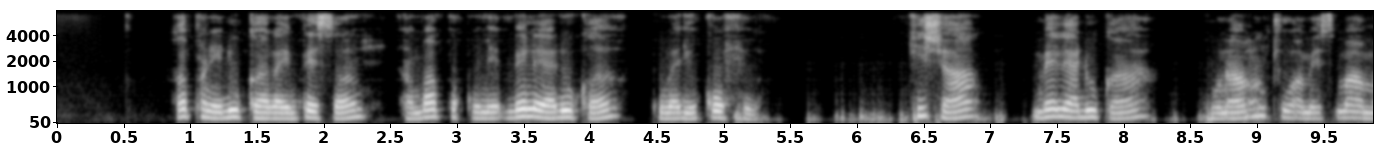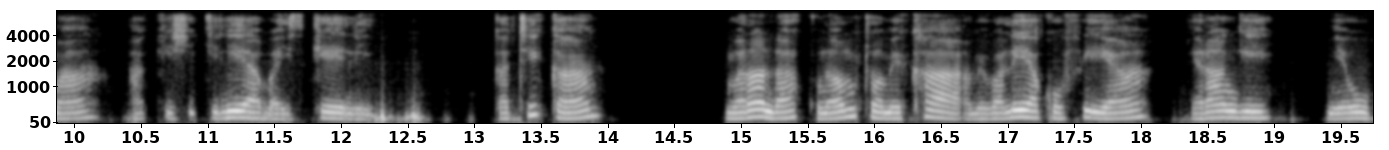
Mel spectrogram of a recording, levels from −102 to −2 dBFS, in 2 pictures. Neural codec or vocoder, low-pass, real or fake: codec, 16 kHz, 4 kbps, FunCodec, trained on LibriTTS, 50 frames a second; 7.2 kHz; fake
